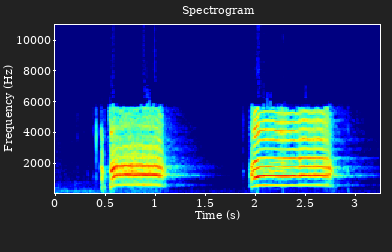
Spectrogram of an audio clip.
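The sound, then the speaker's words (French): A comedian imitates a seagull's cry with two loud, shrill, nasal calls, each lasting about half a second to a second and separated by a short silence. Harmonic and bright, with no other talk. “Tu vois, ça c'est une mouette ça.”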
